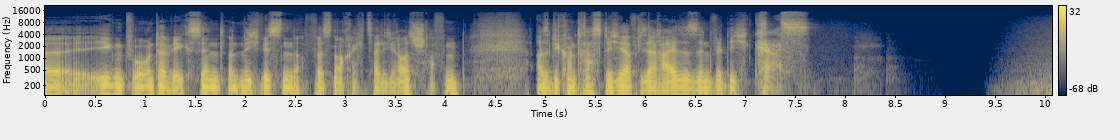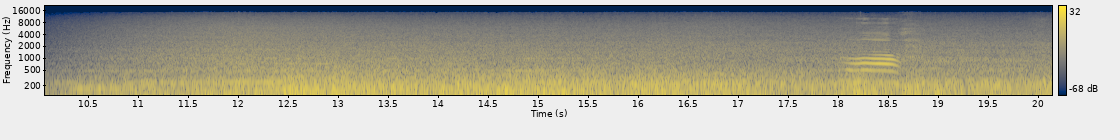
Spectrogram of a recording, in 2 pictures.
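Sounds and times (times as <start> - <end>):
speech: 0.0 - 7.7
heavy rain: 9.7 - 20.1
strong gusting wind: 9.7 - 20.1
deep low rumble: 9.9 - 20.1.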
